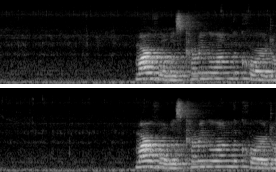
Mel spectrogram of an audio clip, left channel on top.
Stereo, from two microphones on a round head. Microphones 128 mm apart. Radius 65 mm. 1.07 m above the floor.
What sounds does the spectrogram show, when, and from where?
1.4 s a woman speaking: 15° left (ahead or behind), 3 m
